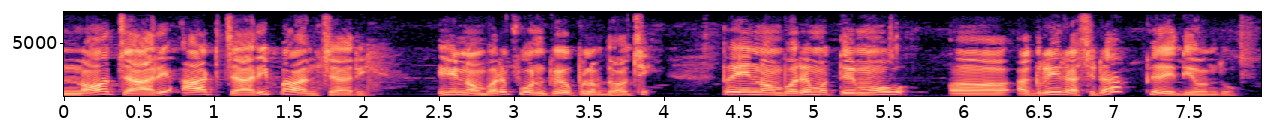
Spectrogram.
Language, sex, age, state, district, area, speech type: Odia, male, 18-30, Odisha, Puri, urban, spontaneous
